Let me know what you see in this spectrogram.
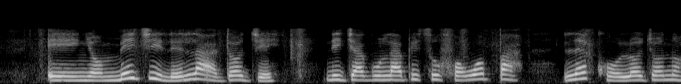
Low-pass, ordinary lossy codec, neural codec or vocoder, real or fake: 5.4 kHz; none; codec, 16 kHz in and 24 kHz out, 1 kbps, XY-Tokenizer; fake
